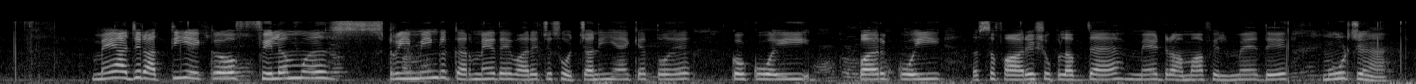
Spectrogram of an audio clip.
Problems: constant background noise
